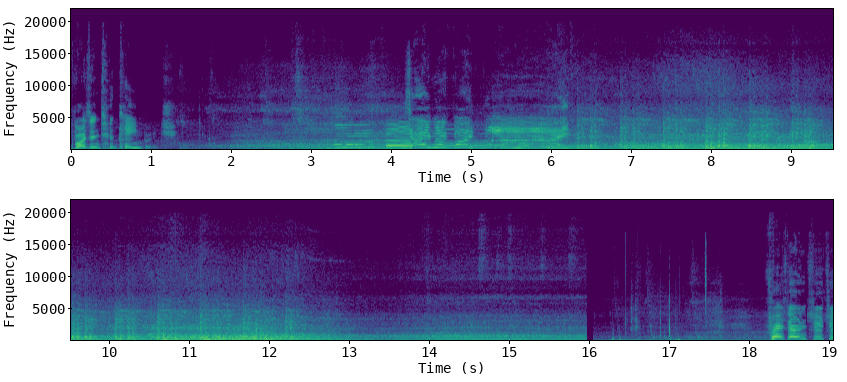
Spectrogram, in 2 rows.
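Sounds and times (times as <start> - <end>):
electric train wheels clattering: 5.2 - 13.4.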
